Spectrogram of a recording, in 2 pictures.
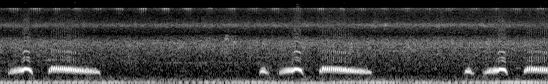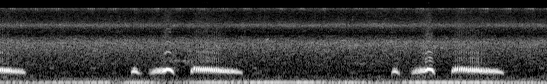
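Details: Wild spotted dove answering a decoy bird during trapping in a rubber plantation near houses. Repeated phrases of two short hooked coos and a drawn-out falling coo, roughly every two and a half seconds, with a constant low hum beneath.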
